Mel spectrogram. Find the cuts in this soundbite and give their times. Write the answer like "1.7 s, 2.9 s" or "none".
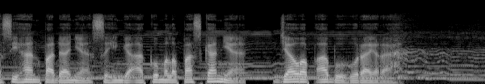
3.9 s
